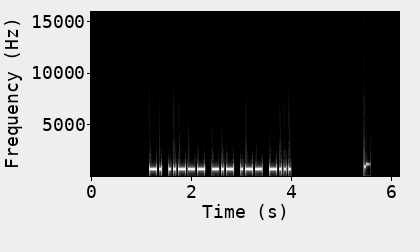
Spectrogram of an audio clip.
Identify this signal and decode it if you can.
Morse code, heard as a keyed tone, about 25 wpm, 700 Hz. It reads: N2KWB
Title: USA Call Signs - 5 Characters - 3x Character Spacing - 25wpm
